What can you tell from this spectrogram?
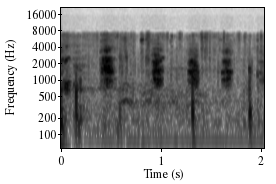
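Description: animal, dog barking

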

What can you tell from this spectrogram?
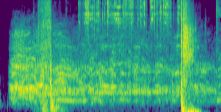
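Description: household object, keys jingling

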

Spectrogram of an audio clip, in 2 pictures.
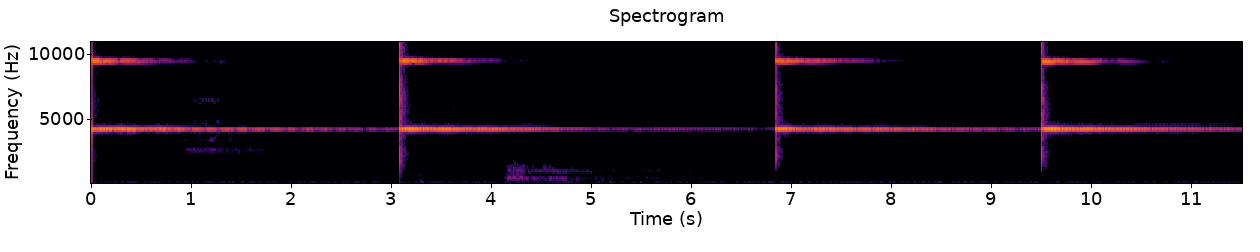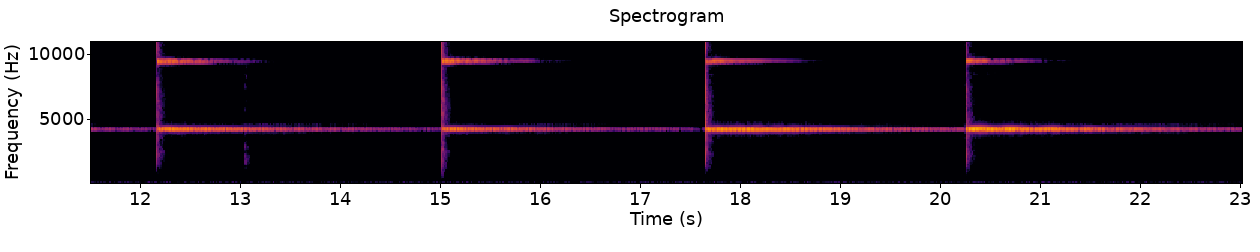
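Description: ringing chimes

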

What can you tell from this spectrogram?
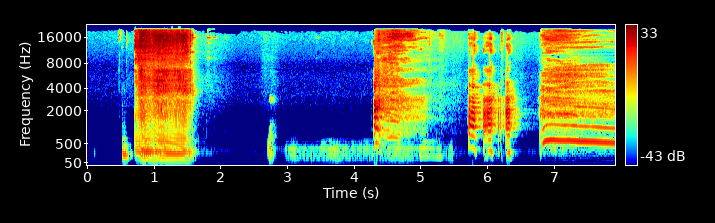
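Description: human body sound, loud fart noise

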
